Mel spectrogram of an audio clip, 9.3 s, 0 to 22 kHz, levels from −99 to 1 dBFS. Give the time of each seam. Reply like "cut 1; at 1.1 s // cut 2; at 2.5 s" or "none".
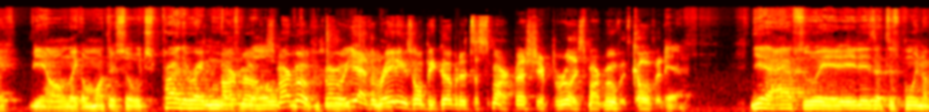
none

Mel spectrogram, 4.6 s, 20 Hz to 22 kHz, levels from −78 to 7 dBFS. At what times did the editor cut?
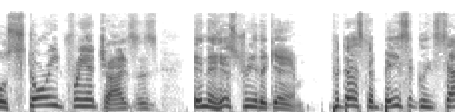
cut 1; at 3.3 s

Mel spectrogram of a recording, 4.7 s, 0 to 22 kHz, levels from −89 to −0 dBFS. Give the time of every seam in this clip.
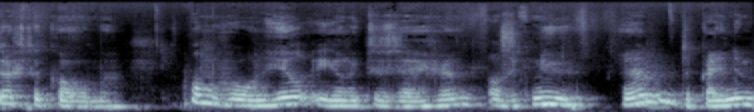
cut 1; at 3.0 s

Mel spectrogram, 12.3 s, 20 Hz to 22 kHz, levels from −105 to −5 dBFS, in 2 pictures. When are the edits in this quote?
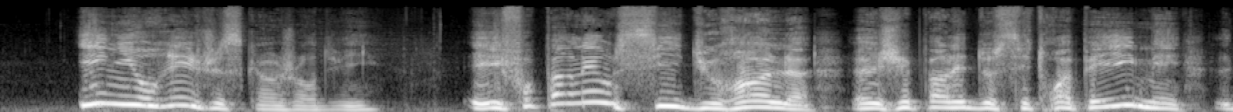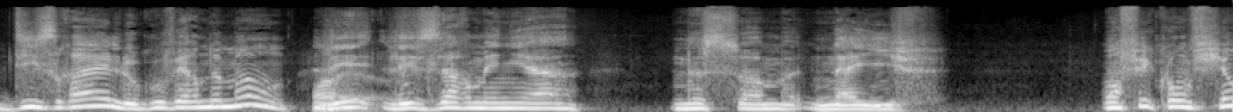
cut 1; at 2.2 s // cut 2; at 7.7 s

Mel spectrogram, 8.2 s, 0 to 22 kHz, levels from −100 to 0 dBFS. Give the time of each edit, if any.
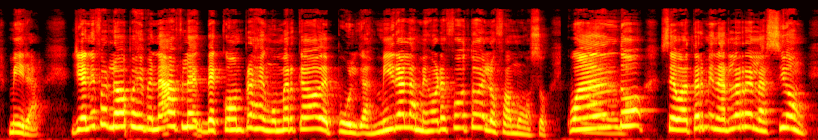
cut 1; at 5.6 s

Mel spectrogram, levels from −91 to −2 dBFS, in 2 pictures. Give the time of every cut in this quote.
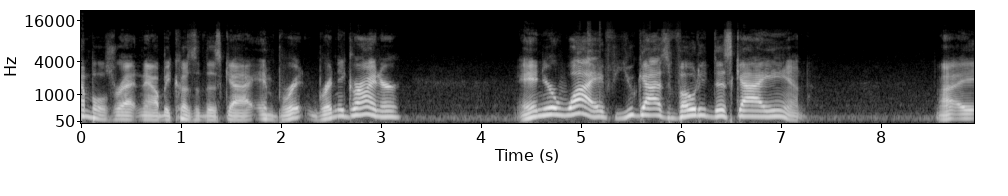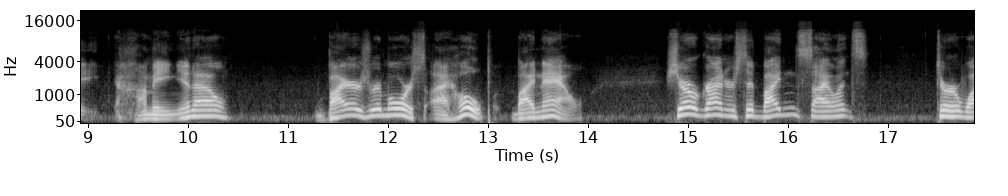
none

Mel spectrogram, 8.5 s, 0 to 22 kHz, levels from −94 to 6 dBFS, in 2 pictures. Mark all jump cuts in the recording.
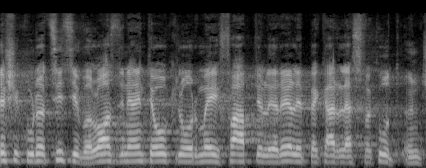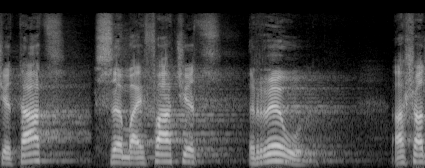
cut 1; at 5.1 s

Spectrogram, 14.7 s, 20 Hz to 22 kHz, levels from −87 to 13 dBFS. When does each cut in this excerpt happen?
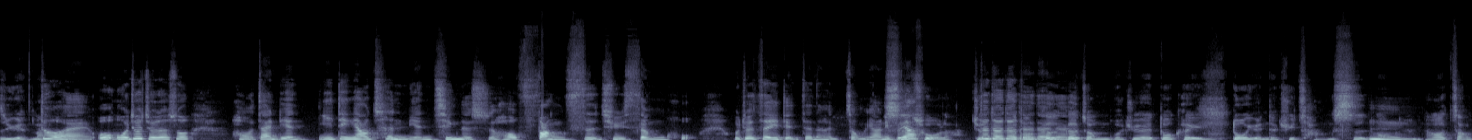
cut 1; at 10.2 s

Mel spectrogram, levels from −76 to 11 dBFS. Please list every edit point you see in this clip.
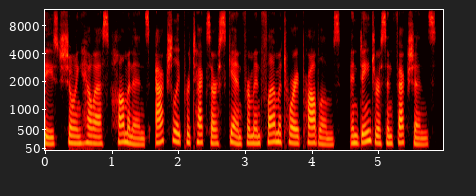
cut 1; at 4.5 s

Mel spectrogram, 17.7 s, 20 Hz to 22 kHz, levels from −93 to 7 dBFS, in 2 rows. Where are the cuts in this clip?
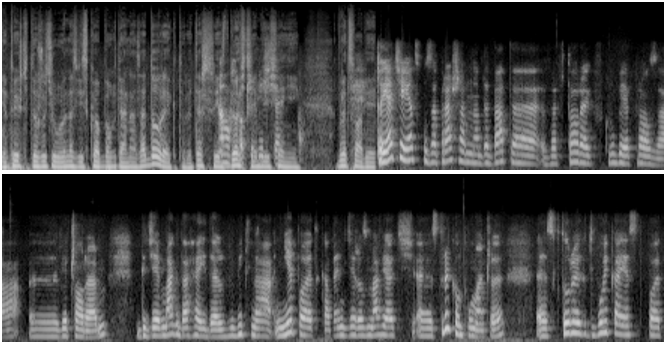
cut 1; at 5.0 s // cut 2; at 13.2 s

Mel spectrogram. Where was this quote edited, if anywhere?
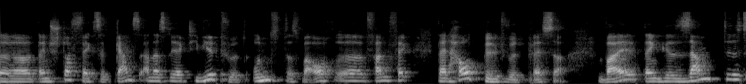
none

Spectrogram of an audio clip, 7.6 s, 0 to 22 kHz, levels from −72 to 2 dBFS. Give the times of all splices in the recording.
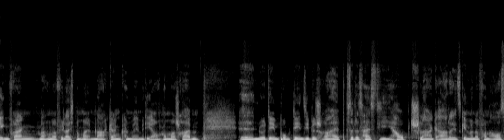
cut 1; at 5.2 s

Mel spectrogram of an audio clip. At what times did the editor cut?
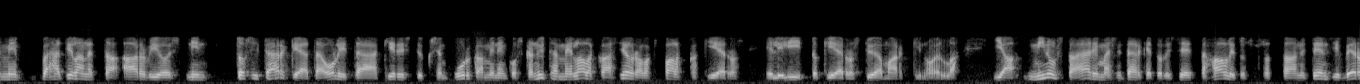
cut 1; at 1.8 s // cut 2; at 7.5 s

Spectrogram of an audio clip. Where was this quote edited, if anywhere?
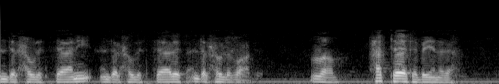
cut 1; at 3.0 s

